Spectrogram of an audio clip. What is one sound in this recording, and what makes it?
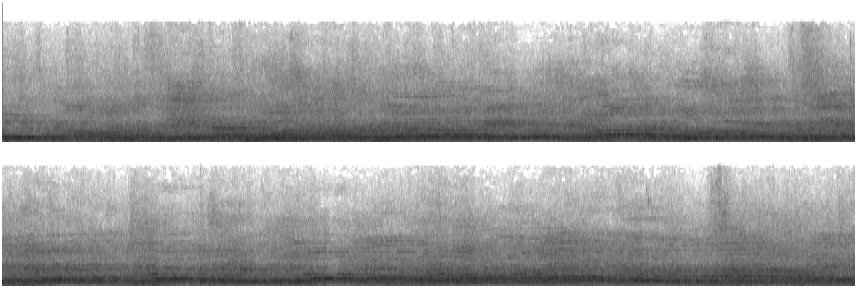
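A crowd of people chatters loudly, echoing in a large hall.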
